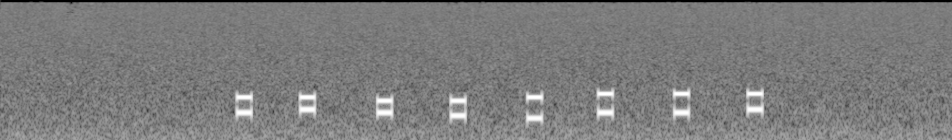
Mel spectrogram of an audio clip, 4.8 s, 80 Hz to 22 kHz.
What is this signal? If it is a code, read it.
DTMF, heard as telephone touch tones, dialled by hand, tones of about 80 ms. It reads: 8074299#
